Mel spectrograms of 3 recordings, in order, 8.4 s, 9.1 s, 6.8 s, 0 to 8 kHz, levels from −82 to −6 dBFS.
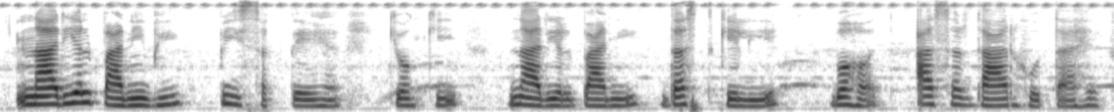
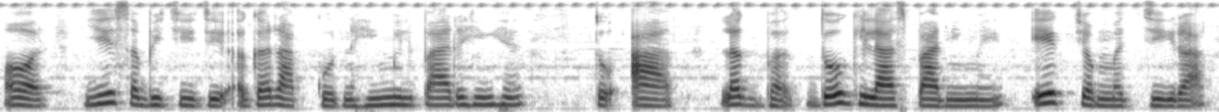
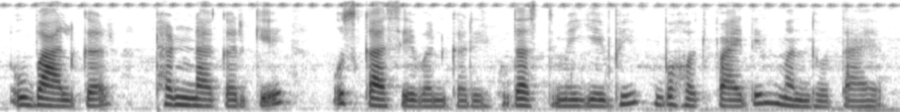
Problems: constant background noise, background conversations at intervals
